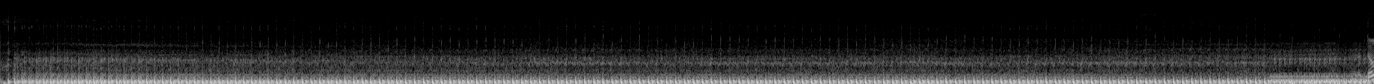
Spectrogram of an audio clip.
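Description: An Indian Scout motorcycle fitted with a windshield rumbles steadily throughout on a ride, its close, loud engine drone constant with a brief shift near the end.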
